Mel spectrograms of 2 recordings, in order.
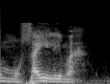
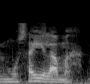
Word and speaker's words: Musailimah: Ya, yang benar membacanya itu Musailimah, bukan Musailamah, tapi Musailimah. Ya, tasghir dari Maslamah jadi Musailimah.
